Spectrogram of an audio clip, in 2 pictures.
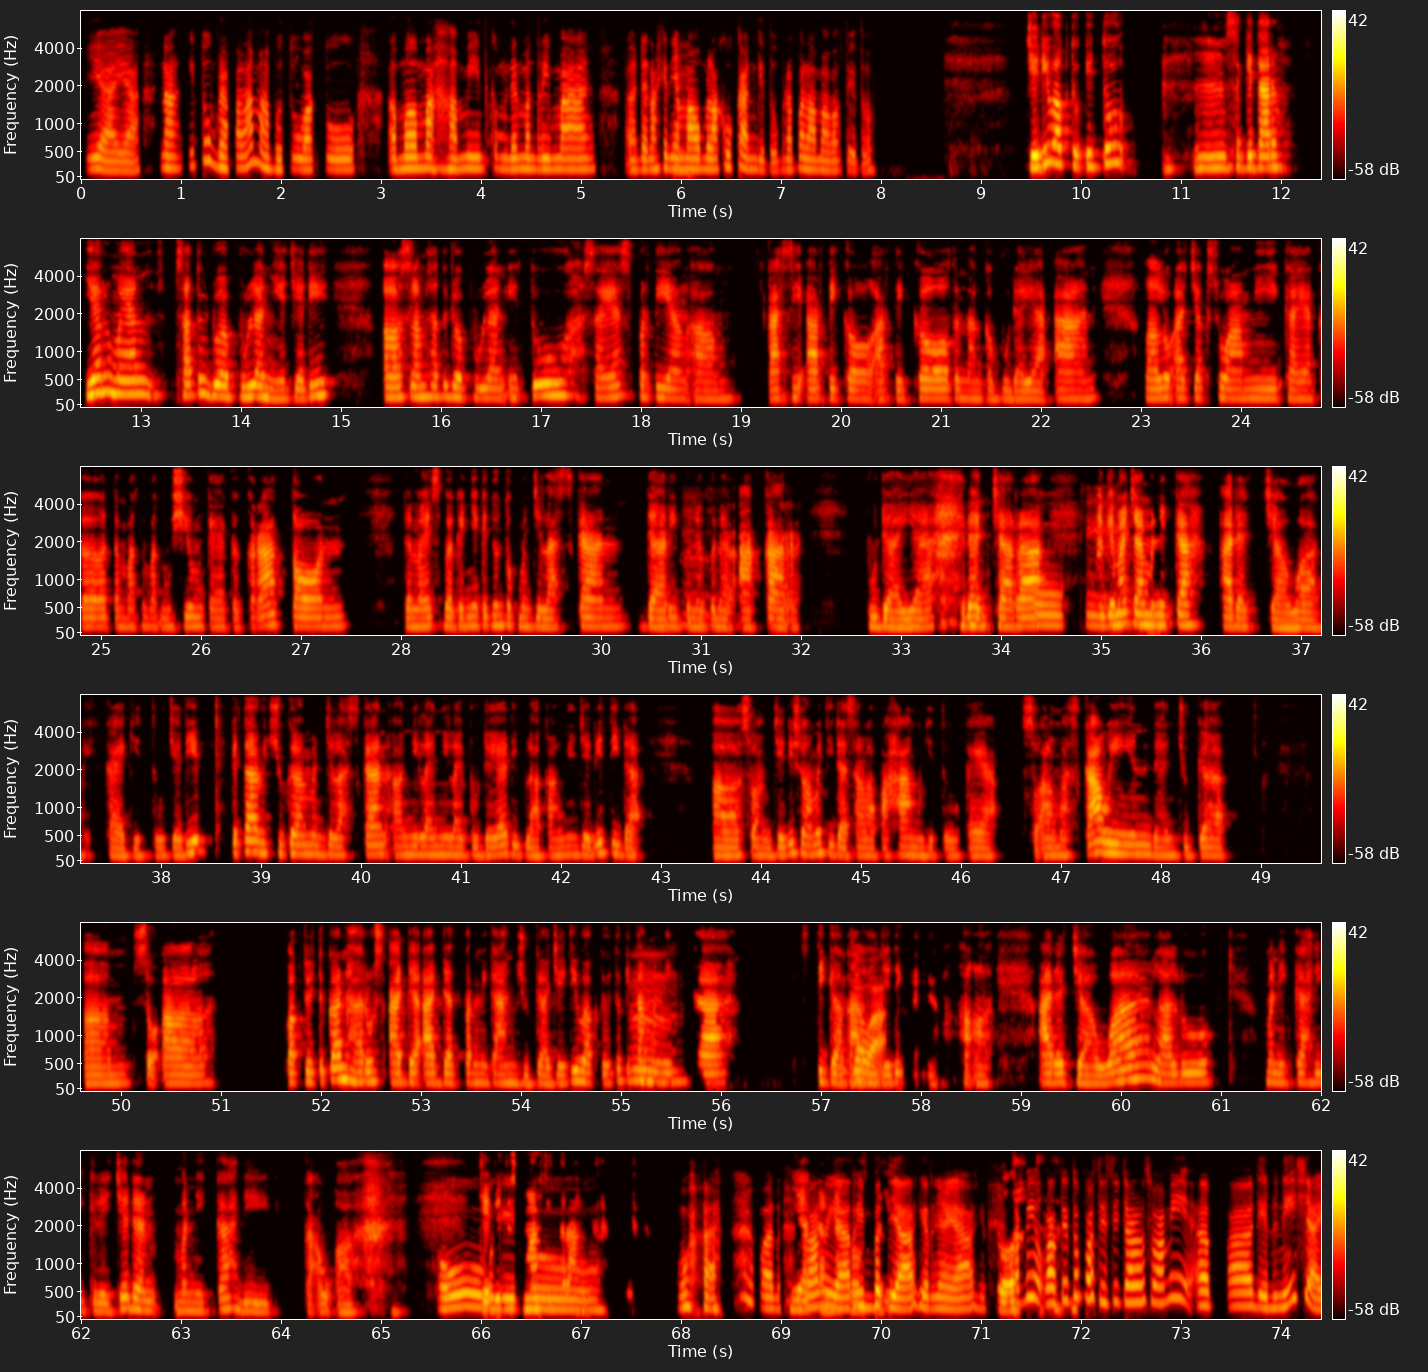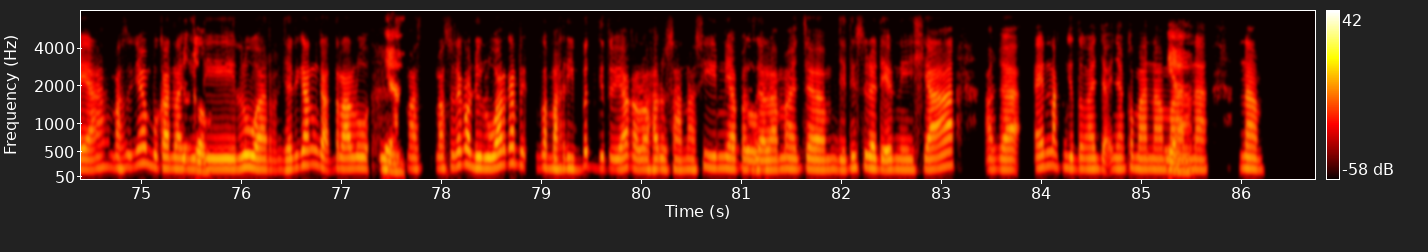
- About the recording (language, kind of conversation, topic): Indonesian, podcast, Pernahkah kamu merasa terombang-ambing di antara dua budaya?
- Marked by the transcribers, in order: other background noise; laugh; unintelligible speech; laugh; laughing while speaking: "Wah, waduh"; unintelligible speech; laugh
